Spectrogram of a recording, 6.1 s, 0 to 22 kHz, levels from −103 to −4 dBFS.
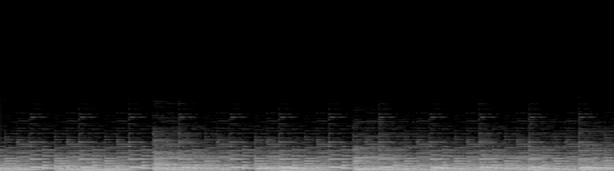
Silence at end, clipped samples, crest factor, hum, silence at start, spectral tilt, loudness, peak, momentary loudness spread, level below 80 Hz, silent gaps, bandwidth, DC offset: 0 s; under 0.1%; 14 dB; none; 0 s; -9.5 dB/octave; -34 LUFS; -20 dBFS; 3 LU; -54 dBFS; none; 7.4 kHz; under 0.1%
